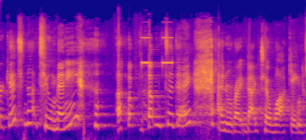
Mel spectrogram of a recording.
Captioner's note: timer beeps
